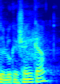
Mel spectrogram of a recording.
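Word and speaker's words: Лукашенко: Loukachenko, enfin qu'on prononce Loukachenka, mais en tout cas c'est le même dirigeant depuis la chute.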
